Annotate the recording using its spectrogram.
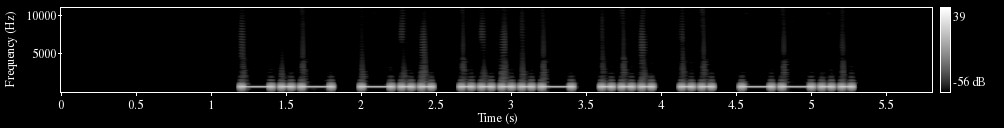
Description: Morse code, heard as a keyed tone, about 18 wpm, 700 Hz. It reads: KD4SIZ
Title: Speed Racing - USA 2x3 Call Signs 15wpm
